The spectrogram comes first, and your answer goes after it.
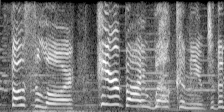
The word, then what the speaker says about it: Focalors: I, Focalors, hereby welcome you to the nation of Hydro and acknowledge the value and significance of your trip.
